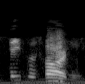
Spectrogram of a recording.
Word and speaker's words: Cephas Harden: I had to get pronunciation clarification on that, but it's Cephas Harden.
